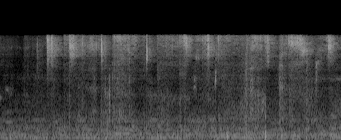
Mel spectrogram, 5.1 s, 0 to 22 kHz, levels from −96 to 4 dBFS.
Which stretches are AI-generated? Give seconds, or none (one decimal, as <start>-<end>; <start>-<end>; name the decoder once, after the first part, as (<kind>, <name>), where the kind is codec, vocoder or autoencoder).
0.0-5.1 (codec, SNAC)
